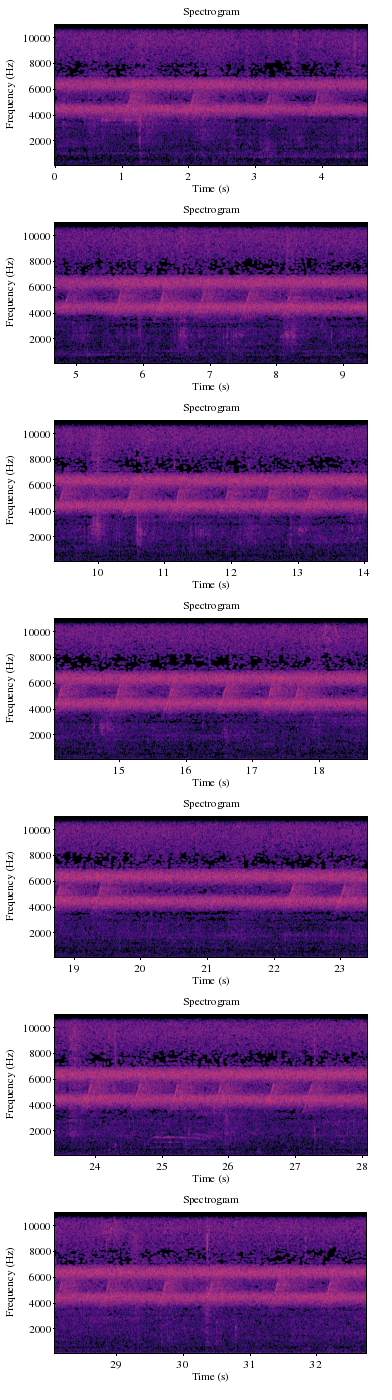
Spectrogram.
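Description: Faint, steady high-pitched chirring of insects, with a regular pulse a little faster than once a second, over low background hum.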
